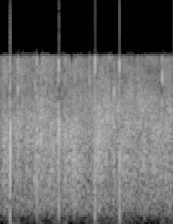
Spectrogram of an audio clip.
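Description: Audience applause at a press conference announcing tobacco control efforts, a steady wash of clapping from a crowd with a few sharper individual claps standing out, continuous throughout.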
